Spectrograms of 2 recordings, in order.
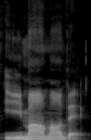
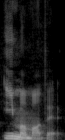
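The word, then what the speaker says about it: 今まで: So imamade, until now, that as a set phrase has a different pitch accent pattern where the ima part is pronounced heiban, and then it drops after the ma. So it's imamade. It's not imamade.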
